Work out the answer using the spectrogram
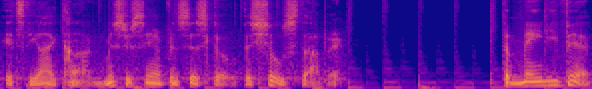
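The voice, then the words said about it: Imitates another person's voice. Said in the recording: “my HBK imitation.”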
